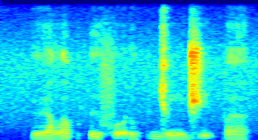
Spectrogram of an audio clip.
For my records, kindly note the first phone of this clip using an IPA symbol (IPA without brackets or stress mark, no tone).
ʉ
